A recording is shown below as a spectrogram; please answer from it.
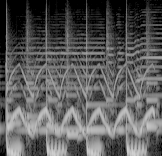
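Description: Cartoon police car siren sound effect: a quick wail that sweeps up and down several times a second, over children's music with a steady beat.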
